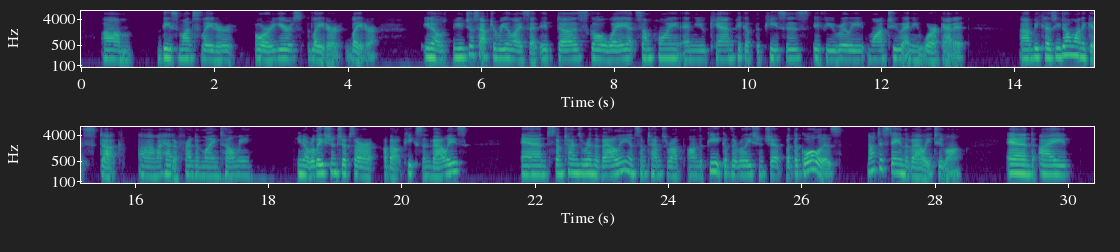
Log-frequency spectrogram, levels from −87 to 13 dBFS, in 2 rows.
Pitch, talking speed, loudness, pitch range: 175 Hz, 185 wpm, -26 LUFS, 165-185 Hz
